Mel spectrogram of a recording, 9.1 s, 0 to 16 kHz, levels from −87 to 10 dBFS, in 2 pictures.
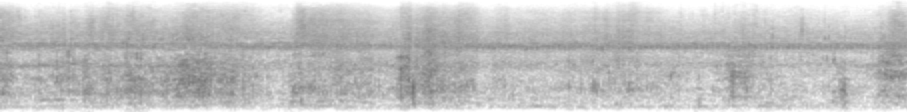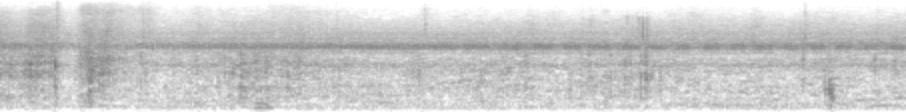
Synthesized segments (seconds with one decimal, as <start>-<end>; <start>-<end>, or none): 1.6-3.4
